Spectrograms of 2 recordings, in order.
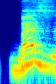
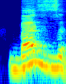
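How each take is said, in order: No difference in how they are said.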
